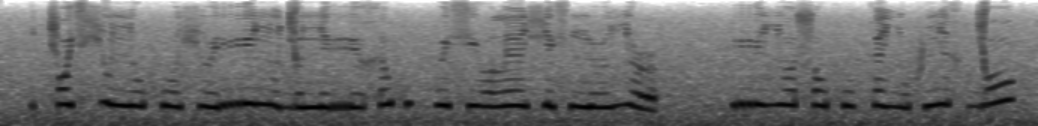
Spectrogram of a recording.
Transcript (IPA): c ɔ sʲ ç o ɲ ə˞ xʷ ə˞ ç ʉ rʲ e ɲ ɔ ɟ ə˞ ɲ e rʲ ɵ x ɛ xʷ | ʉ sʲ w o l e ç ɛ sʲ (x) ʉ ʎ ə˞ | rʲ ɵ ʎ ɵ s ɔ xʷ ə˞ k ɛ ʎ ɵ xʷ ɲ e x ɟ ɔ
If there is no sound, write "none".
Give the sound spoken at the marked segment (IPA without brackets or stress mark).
ŋ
